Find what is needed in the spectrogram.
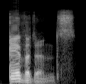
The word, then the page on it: evidence: British English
